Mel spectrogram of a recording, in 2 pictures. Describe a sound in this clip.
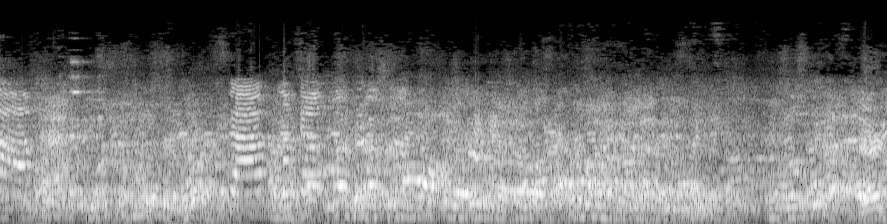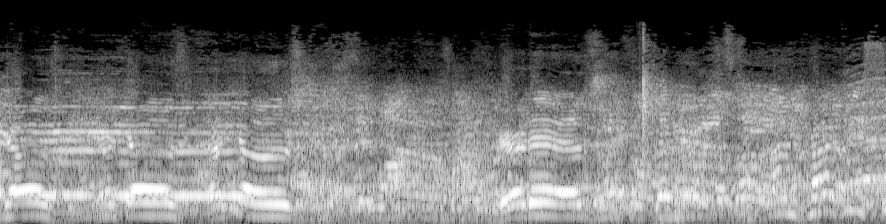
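A crowd of adults chatters loudly all around.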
